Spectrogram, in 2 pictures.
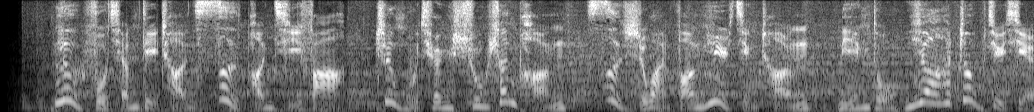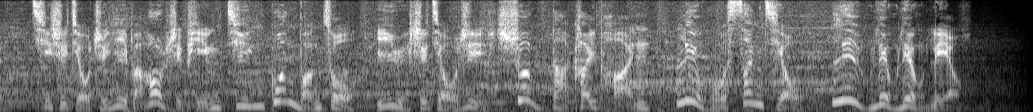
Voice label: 广告 地产 激情地产广告, 男国

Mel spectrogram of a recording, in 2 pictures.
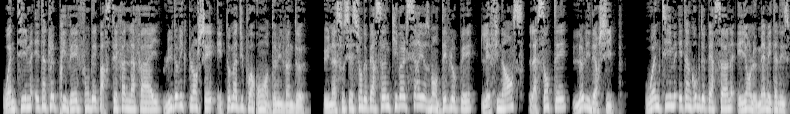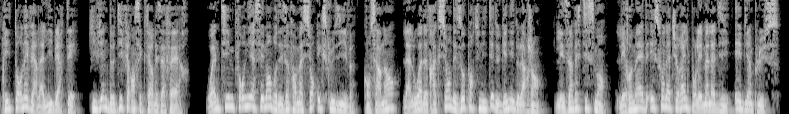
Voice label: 法语男 外语; 小语种

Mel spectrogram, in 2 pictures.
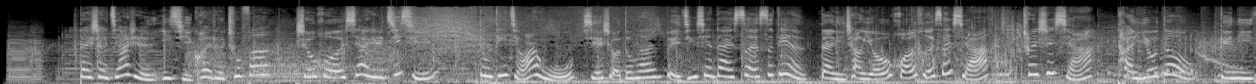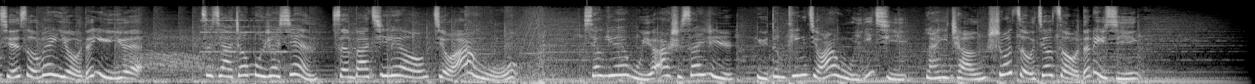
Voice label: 广告 促销 汽车 欢快; 现代汽车

